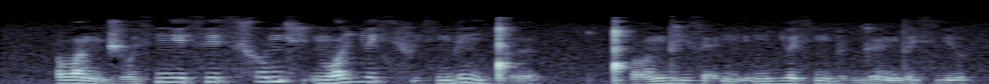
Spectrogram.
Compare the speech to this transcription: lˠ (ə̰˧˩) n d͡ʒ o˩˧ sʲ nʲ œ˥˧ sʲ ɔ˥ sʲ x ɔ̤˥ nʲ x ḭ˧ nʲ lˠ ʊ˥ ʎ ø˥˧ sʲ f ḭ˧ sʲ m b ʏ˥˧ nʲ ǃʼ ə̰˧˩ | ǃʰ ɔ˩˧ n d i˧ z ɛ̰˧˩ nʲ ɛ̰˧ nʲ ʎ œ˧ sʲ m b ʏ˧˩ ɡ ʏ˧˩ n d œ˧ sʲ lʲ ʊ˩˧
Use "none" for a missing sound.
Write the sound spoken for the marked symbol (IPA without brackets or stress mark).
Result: ə˧˩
